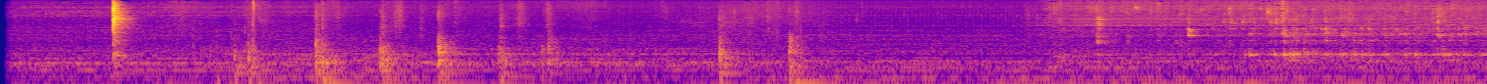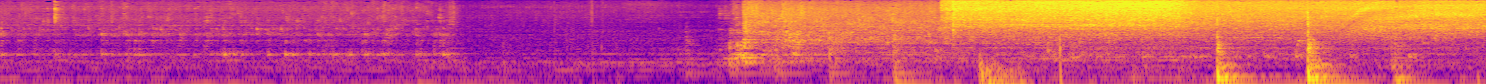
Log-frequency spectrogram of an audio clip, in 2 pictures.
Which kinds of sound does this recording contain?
light switch, footsteps, running water, toilet flushing, wardrobe or drawer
